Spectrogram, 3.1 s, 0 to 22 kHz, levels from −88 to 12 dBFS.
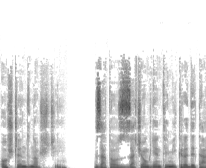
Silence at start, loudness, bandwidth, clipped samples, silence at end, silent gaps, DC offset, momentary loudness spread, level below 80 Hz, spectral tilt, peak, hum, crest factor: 0 s; -22 LUFS; 15.5 kHz; under 0.1%; 0 s; 1.36-1.41 s; under 0.1%; 14 LU; -46 dBFS; -4 dB/octave; -2 dBFS; none; 22 dB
